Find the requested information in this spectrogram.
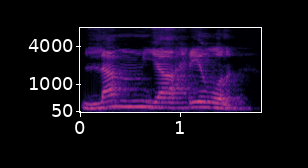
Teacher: اس لفظ کو وقف کی صورت میں اس طرح سے ادا کریں گے، لم یحضن، نون کو ساکن کر دیں گے، ہا کو ضاد ساکن اور نون ساکن کے ساتھ ملا کر ادا کریں گے، لم یحضن وَأُولَاتُ الْأَحْمَالِ۔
